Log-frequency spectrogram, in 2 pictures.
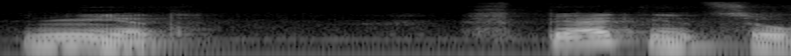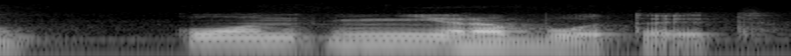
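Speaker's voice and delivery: ordinary delivery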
